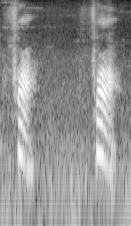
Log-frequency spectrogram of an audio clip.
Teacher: মানে ফা, এটা অ্যাকচুয়ালি সাউন্ডটা হলো মানে উপরের দাঁত নিচের ঠোঁটের সাথে লেগে যাবে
